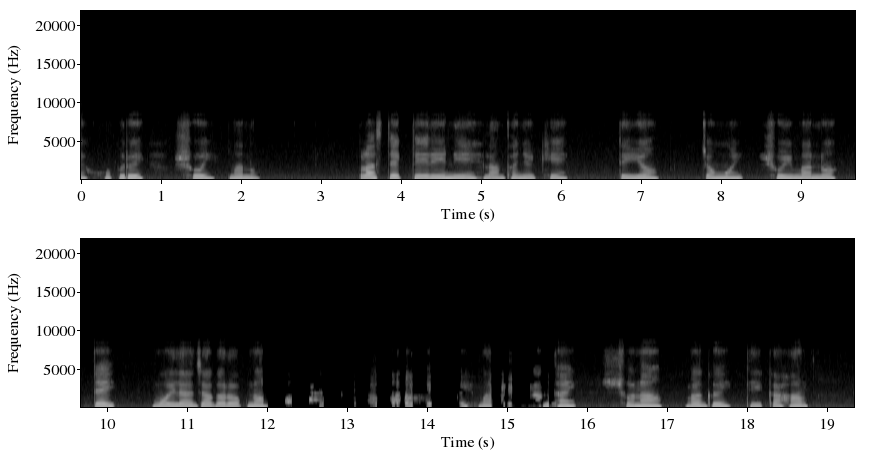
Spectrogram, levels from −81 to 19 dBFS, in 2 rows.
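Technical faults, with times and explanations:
11.96–15.61 s, speech suppressed in double talk: at 11.96–13.05, 13.55–14.46 and 14.81–15.61 s the talker dips by up to about 40 dB. Both sides were likely talking at once, so the echo canceller turned everything down. Unlike a dropout, the gaps follow the overlapping voice.
12.53–15.55 s, other side's voice leaking through: a second voice appears at 12.53, 13.07–13.9, 14.48–15.08 and 15.48 s, about 15 dB below the talker and about 10 dB below at 13.07–13.9 s. Far-end speech from the loudspeaker was likely left in the microphone signal. Unlike suppression, this adds sound rather than removing it.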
